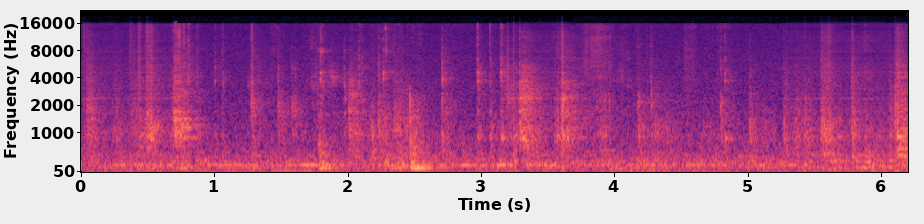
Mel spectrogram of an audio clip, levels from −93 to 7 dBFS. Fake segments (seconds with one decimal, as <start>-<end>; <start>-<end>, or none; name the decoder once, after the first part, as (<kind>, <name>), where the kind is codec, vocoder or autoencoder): 0.0-0.7 (autoencoder, DAC-VAE); 3.2-3.7; 5.3-6.2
